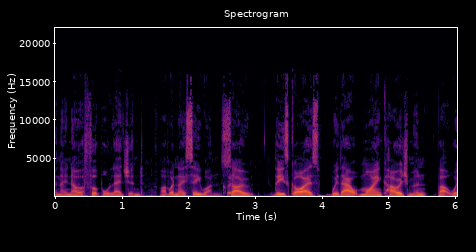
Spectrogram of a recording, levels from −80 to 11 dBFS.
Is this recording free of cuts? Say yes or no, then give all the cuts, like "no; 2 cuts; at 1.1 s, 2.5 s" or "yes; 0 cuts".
no; 1 cut; at 1.7 s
